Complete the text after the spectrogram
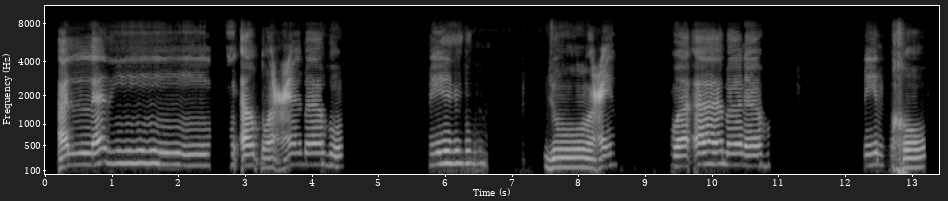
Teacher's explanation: Hum mendengung, mim mati ketemu mim, mendengung ya.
